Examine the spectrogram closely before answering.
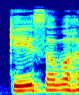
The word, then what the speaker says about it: केशवः: आप इसकी जगह इसका उच्चारण कर रहे हैं। दंत्य सकार का आपने बोला केशवः केशवः नहीं केशवः केशवः ऐसा बोलिए।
